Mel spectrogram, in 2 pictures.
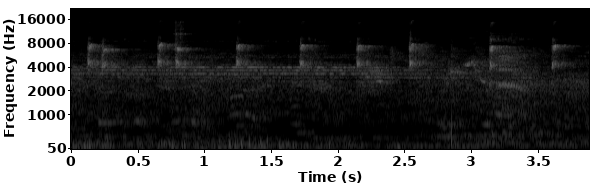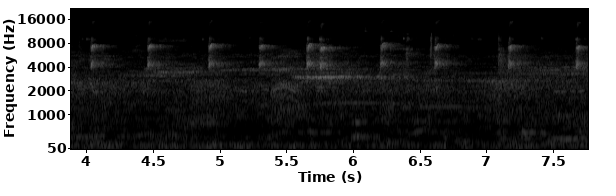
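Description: A small bird calling with a short high chirp repeated evenly, about two to three times a second, over a steady low background rumble.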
